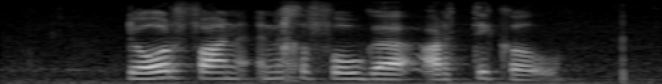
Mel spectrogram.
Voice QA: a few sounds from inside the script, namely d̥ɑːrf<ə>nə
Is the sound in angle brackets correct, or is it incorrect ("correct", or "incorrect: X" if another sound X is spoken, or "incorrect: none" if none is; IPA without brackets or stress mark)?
incorrect: ɐ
